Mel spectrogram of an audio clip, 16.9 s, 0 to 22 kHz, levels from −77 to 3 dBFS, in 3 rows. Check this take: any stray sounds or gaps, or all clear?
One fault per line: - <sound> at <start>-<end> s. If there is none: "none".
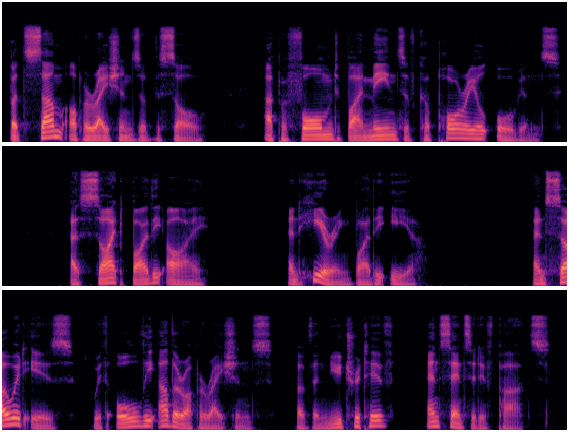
none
